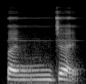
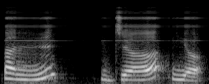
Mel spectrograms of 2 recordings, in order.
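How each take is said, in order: First: Said in the usual way. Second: संजय drawn out slowly; slow teacher drill; slow sounding out. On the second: Shown as a demonstration. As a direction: stretch संजय syllable by syllable. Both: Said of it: "अंग की मात्रा का शब्द है".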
